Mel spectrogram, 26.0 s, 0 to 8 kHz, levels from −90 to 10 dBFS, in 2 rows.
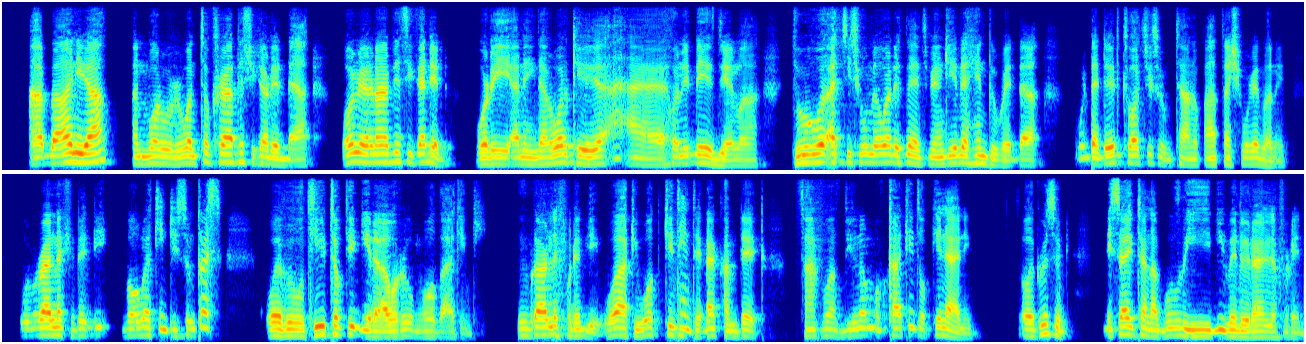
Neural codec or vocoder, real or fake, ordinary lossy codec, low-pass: codec, 16 kHz, 0.5 kbps, X-Codec, HuBERT features, trained on general audio; fake; none; 7.2 kHz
